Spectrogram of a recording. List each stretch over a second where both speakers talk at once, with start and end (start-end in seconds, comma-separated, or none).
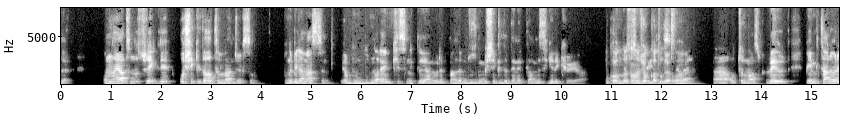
11.2-12.6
